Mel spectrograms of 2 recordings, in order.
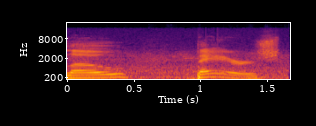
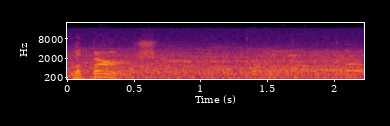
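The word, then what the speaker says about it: L'Auberge: with a t-shirt that with the proper pronunciation low bears and that's why it was a teddy bear because people always called it laberge well bellarmine needs to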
